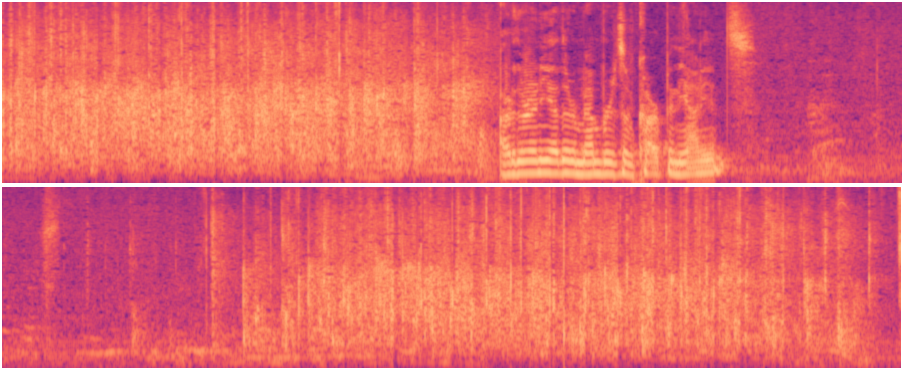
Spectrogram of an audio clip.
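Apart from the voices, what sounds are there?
audience applause at a committee meeting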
